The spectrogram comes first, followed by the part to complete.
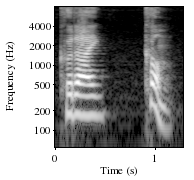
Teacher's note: We stress the verb that comes afterwards.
